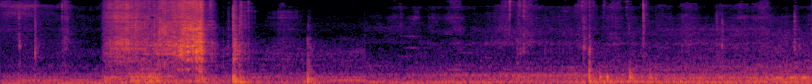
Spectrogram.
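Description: Screwdriver working the screws out of an old DVD player's rusty sheet-metal chassis: a short scraping rasp about a second in, then a few light metallic clicks.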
